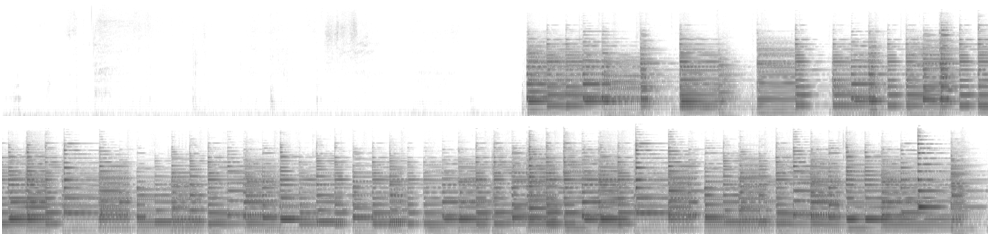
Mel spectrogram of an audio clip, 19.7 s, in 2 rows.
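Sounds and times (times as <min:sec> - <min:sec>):
polka music in C: 0:05.3 - 0:19.7.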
